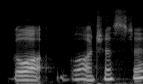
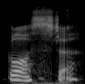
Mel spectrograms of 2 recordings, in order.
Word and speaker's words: Gloucester: So there were some events by the Duke of Gloucester. Is that how you say it? – Have another go. – Gloucester. – There you go.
